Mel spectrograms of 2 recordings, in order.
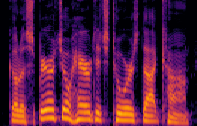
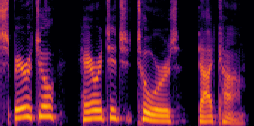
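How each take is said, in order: First: Said in the usual way. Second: Slow, spelled-out repeat of spiritual heritage tours dot com; slow right down so they can write spiritual heritage tours dot com; careful slow repeat of the address. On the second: Shown as a demonstration. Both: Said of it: "That's spiritual heritage tours dot com".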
